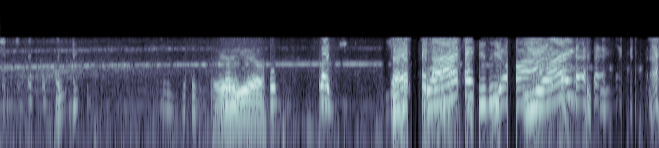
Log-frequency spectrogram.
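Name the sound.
fire truck siren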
